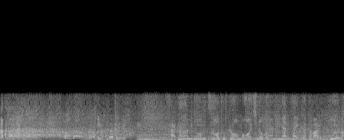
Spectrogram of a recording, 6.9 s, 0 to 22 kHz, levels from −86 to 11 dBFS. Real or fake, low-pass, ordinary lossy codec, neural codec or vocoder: fake; 7.2 kHz; Opus, 64 kbps; codec, 16 kHz, 1.1 kbps, Voila-Tokenizer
